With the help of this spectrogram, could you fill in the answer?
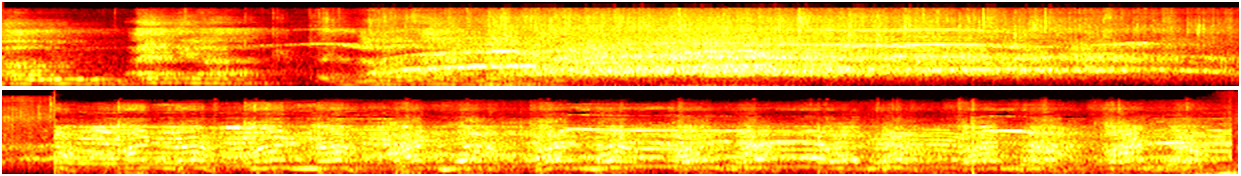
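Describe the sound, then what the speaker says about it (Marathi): A large crowd at a sugar factory panel rally erupts in loud, sustained cheering and battle cries, with shouts, whoops and a dense roar of voices continuing throughout. "घोषणा ऐकून सभेतील लोकांनी तुफान जल्लोष केल्याचं पाहायला मिळालं"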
